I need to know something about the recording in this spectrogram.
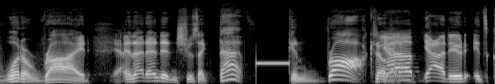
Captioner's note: beep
